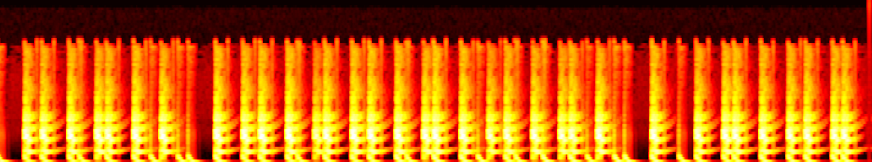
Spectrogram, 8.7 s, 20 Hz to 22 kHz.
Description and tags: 8bit110bpm-31
The 8 Bit Gamer collection is a fun chip tune like collection of computer generated sound organized into loops
110, 8, 8bit, bit, bpm, com, loop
